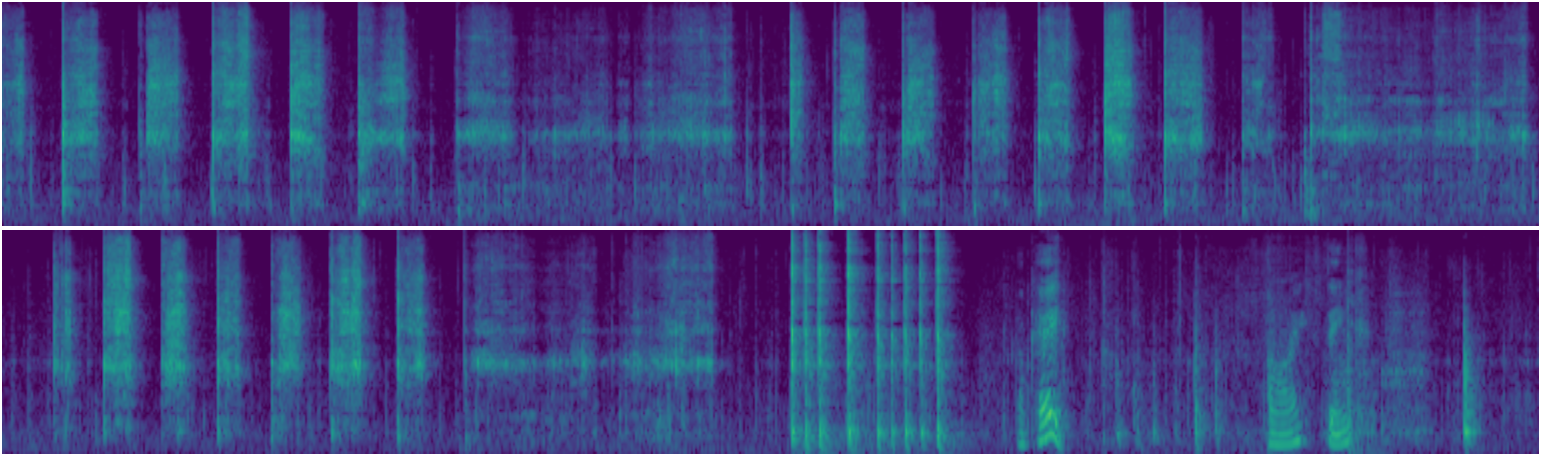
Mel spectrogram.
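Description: A metal spoon scrapes around the bottom of a stainless steel saucepan in steady, rhythmic strokes, stirring a raspberry sauce as its cornstarch thickens it. Near the end comes a quick run of sharp taps.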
